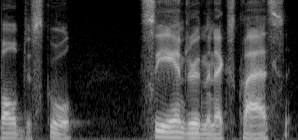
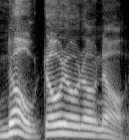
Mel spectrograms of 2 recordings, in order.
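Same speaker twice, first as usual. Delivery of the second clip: much higher, much louder panicked no's; frantic refusal; 10 semitones higher, 12 dB louder than usual. Retold or imitated. Square friend yelping panicked no's at the plan. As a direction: yelp it like a scared kid refusing.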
